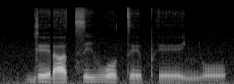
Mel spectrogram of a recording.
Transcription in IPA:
ɡ e˦˨ ɾ a˦ t͡s i˦ β o˦ t e˨ pʰ eː˨ ɲ o˨

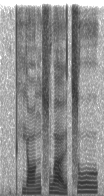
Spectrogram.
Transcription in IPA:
pʰ j ɑ˧˥ ŋ s w a̰˨˩ ɪ̯ t͡s o˥ ʊ̯

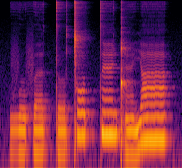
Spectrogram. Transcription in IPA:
v ʊ˩ f ɜ˩ tː ɤ˩ ǀ ɔ˥ tː ɛ̃˥ ǃʼ ɛ̃˩ j a˥

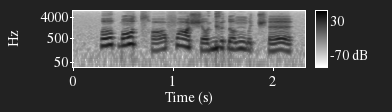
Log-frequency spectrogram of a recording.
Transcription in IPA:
ʌ˧˥˧ ɠ ɒ˧˥˧ t͡sʰ ɑ˩˧ f ɑ˦˨ ʃ ʌ˩˧ ɡʲ ʊ˧˥˧ ɗ ʌ˩˥ ŋ ʊ˩˥ t͡ʃʰ ɛ˩˧˩

